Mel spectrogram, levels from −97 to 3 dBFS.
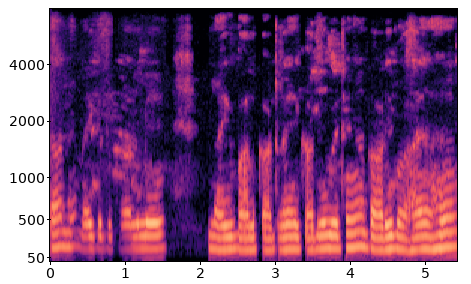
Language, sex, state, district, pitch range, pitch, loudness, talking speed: Hindi, male, Bihar, Purnia, 145-155 Hz, 150 Hz, -18 LUFS, 210 wpm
